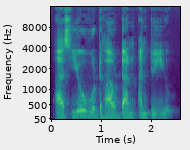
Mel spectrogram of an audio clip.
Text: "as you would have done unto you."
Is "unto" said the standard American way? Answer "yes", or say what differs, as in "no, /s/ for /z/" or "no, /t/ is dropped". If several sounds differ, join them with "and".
yes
